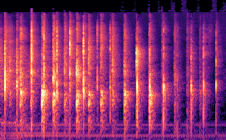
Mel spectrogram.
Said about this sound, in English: It sounds like somebody's like climbing up the wall. Climbing up the wall? What could that possibly be?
